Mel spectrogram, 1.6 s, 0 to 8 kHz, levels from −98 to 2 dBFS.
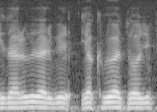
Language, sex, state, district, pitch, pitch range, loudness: Garhwali, male, Uttarakhand, Tehri Garhwal, 130 Hz, 130-135 Hz, -11 LUFS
